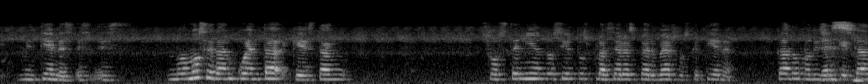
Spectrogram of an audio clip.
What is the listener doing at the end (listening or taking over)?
listening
